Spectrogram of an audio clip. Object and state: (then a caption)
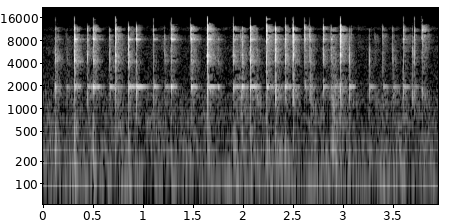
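Porcelain espresso cup. A small, hollow, empty white porcelain espresso cup is held by the handle while long nails tap its outer wall and rim. The sound is a quick, irregular run of light, bright clinks, each dying away almost instantly, with a faint steady tone near 2 kHz and a high ring above it.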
